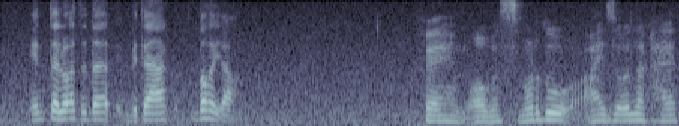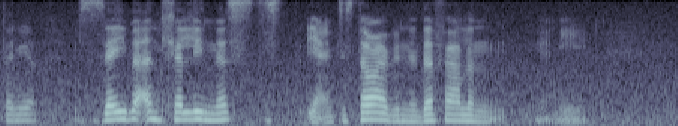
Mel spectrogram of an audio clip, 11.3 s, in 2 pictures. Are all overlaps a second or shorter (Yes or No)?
Yes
